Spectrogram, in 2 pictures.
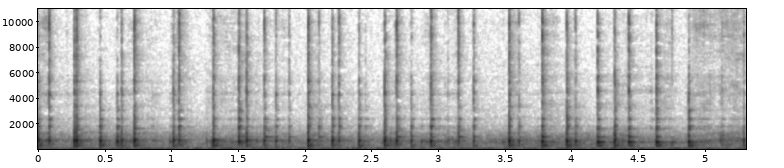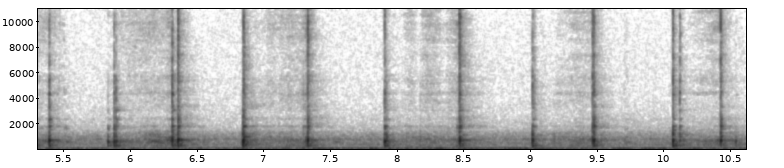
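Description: Long nails rapidly tap the flat bottom of a small, empty tin pail turned upside down on a table. Dozens of quick, dry, bright clicks each carry a brief metallic tone around 670 Hz that dies almost instantly. The taps come densely at first, then grow more spaced out after the midpoint.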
